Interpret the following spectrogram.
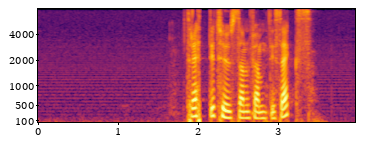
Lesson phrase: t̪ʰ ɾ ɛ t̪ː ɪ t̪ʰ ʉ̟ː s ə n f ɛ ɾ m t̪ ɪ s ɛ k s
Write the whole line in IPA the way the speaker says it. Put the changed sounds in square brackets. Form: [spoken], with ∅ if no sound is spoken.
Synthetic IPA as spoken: t̪ʰ ɾ ɛ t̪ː ɪ t̪ʰ ʉ̟ː s ə n f ɛ [∅] m t̪ ɪ s ɛ k s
